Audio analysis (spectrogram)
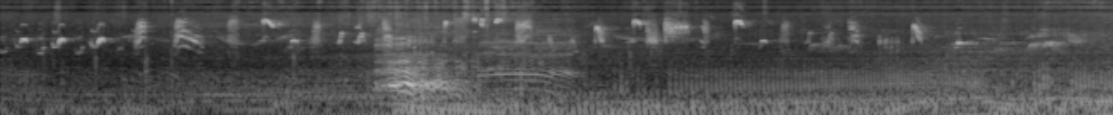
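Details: Tame cattle in a herd of dozens returning calmly to the barn from pasture: one loud, arching moo about four seconds in, with busy bird chirping and twittering around it and a steady low rumble underneath.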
